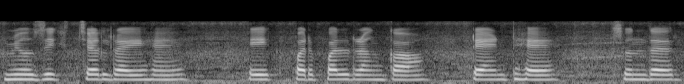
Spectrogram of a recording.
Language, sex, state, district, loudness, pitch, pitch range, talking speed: Hindi, female, Haryana, Jhajjar, -16 LUFS, 225 Hz, 220-230 Hz, 95 wpm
